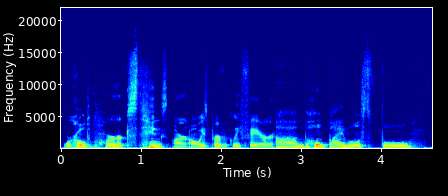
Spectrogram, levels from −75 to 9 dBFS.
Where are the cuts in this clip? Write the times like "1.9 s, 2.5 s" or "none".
2.6 s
